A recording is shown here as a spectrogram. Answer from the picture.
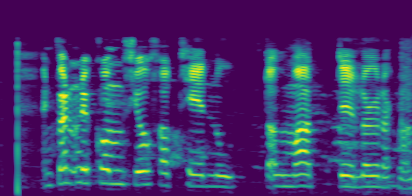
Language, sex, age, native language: Icelandic, male, 12, Icelandic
